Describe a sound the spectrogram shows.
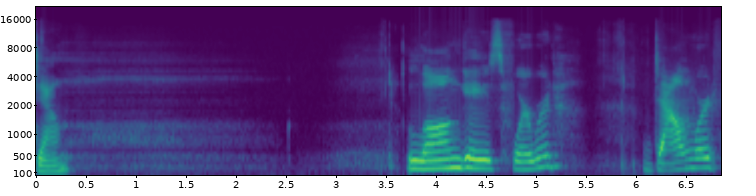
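A woman speaks calmly and slowly, close to a microphone.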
